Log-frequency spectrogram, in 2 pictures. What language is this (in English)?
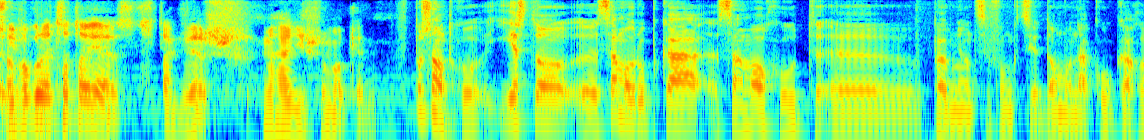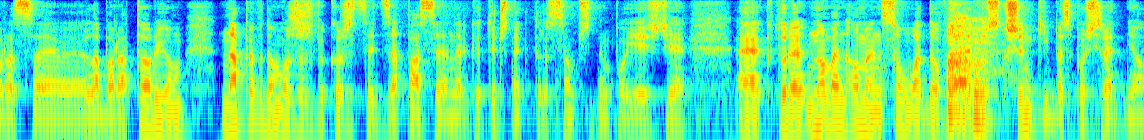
Polish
